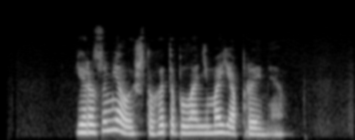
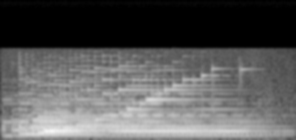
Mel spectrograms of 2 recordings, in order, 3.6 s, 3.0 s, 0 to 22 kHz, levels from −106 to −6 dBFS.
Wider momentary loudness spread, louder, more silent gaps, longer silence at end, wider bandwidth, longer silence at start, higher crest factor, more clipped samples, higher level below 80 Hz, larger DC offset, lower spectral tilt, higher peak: about the same, 13 LU vs 14 LU; second, -28 LUFS vs -17 LUFS; neither; first, 0.7 s vs 0.1 s; first, 6.2 kHz vs 5.4 kHz; first, 0.75 s vs 0 s; about the same, 18 dB vs 16 dB; neither; second, -80 dBFS vs -58 dBFS; neither; second, -8.5 dB/octave vs -11.5 dB/octave; second, -12 dBFS vs -2 dBFS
